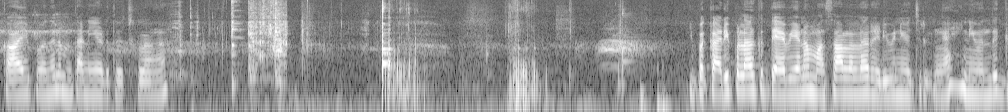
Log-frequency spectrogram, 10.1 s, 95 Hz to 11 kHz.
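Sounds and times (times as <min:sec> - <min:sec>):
metal ladle scraping a wok: 0:01.6 - 0:03.0
ladle clinking on steel bowl: 0:01.8 - 0:02.9.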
